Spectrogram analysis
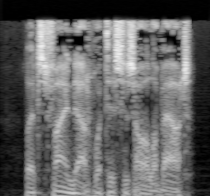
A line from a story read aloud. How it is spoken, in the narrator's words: Richard said in a low growl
